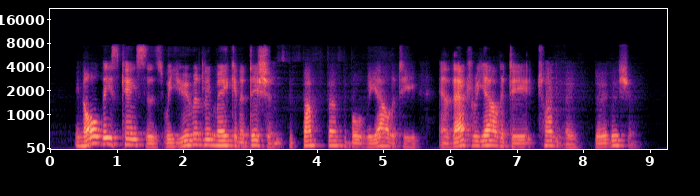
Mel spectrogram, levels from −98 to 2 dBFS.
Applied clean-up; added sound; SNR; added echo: neural mask model DeepFilterNet 3.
